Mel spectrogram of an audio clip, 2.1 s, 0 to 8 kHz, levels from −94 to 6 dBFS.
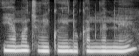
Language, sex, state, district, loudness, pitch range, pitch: Wancho, female, Arunachal Pradesh, Longding, -11 LUFS, 180-205 Hz, 185 Hz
